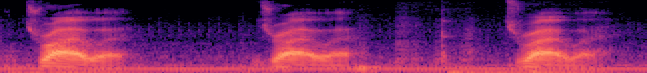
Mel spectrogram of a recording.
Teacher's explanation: The schwa unstressed syllables at the end of words often turn into a relaxed R sound.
